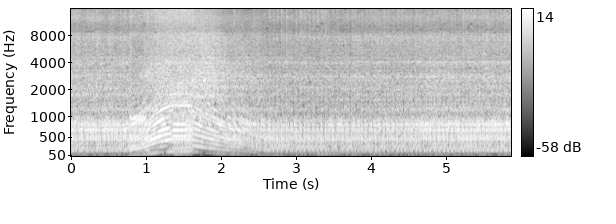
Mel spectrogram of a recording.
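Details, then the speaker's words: Vintage McCulloch Mac 110 two-stroke chainsaw (2.0 CID), restored after sitting in water at a dump. After idle adjustment it revs to a high steady scream, then holds an even buzzing run without missing: normal running. "Guys, yeah, my ears are fractured. It's loud."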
